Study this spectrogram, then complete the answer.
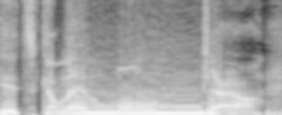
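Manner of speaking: a slow, mock Scottish "It's Glenmorangie." with a rolled, fussy "Glenmorangie"; mock Scottish accent. Host mimics a Scot correcting Americans, slow mock Scottish accent. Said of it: "somebody from Scotland explain to you".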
